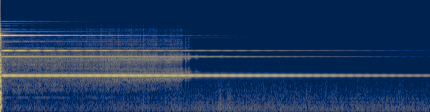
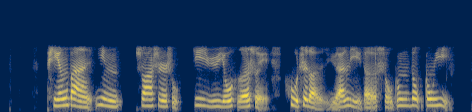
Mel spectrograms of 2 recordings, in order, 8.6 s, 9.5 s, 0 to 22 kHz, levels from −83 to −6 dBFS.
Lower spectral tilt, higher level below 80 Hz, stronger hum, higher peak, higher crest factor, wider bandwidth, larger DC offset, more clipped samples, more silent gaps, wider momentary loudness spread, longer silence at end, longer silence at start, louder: second, 3 dB/octave vs -10 dB/octave; second, -68 dBFS vs -58 dBFS; neither; about the same, 0 dBFS vs -2 dBFS; about the same, 20 dB vs 16 dB; first, 10.5 kHz vs 4.2 kHz; neither; neither; second, none vs 2.45-2.70 s, 3.65-3.83 s, 5.62-5.68 s; first, 23 LU vs 13 LU; second, 0.05 s vs 0.5 s; second, 0 s vs 0.95 s; about the same, -18 LUFS vs -17 LUFS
